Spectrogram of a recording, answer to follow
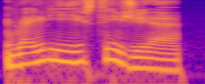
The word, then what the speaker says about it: radiesthesia: Radii aesthesia? Aesthesia? I guess that's it. Is that how you pronounce that? Let's see how you pronounce that. Radii aesthesia. Then we'll find out what it means. Radiesthesia.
